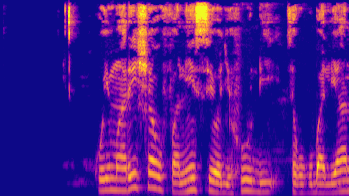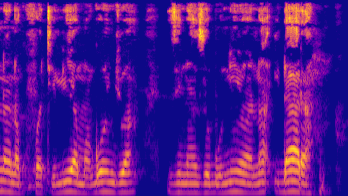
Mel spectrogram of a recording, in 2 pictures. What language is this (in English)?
Swahili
